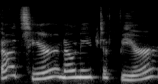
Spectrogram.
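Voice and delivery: high-pitched, gentle, calm reassuring voice. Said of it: "and calmly say".

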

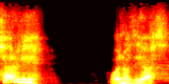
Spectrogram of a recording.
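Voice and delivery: rough, croaky, sleepy just-woken morning voice. Retelling an early phone call, imitating Chelito's just-woken voice. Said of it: "quiero que cheques la voz".

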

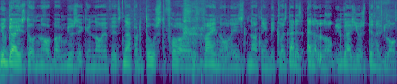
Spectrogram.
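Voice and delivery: put-on German accent. Retelling what your roommate from germany told you, in a german accent. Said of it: "and this is in his accent".

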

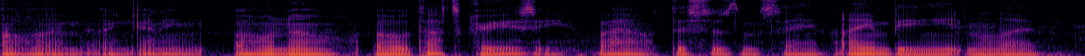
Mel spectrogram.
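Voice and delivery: emotionless, flat, quiet, slow deadpan monotone. Reenacting how a character in a film said his dialogue: imitating flat, quiet, emotionless delivery. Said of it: "I'll do a reenactment of the dialogue".

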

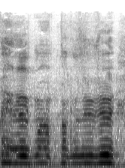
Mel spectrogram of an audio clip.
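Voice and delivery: soft, grumbling mumble under the breath. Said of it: "Mumbling under his breath".

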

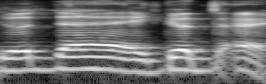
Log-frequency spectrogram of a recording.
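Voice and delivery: unconvincing, badly put-on Australian accent. Speaker tries out a greeting in a bad australian accent. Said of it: "I can't do an Australian accent".

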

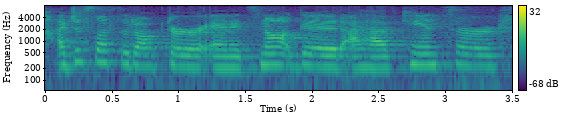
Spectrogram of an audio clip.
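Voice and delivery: normal talking voice

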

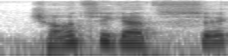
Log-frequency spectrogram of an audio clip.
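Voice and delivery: very high-pitched, defensive tone. A woman answers the narrator's father's complaint, defensively. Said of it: "she began defensively".

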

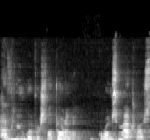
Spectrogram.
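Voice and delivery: sales-pitch commercial announcer voice. Showing how a second-person recording sounded: imitating a sales-pitch commercial voice. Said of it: "have you ever seen commercials where it's like".

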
